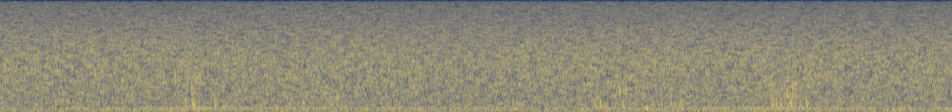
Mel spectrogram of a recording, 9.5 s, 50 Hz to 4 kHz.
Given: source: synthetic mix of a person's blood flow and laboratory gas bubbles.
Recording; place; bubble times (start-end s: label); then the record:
Doppler ultrasound of blood flow; subclavian vein
1.72-2.07 s: bubbles
2.12-2.29 s: bubbles
2.99-3.08 s: bubbles
3.29-3.43 s: bubbles
5.87-6.29 s: bubbles
6.34-6.37 s: bubbles
6.42-6.63 s: bubbles
6.67-7.09 s: bubbles
7.67-8.12 s: bubbles
From the record:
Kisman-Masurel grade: 221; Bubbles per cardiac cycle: several, 3 to 8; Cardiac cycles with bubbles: 10 to 50%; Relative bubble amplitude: barely perceptible (0.100 to 0.250); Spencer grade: 2 (many but less than half of the cardiac periods contain bubble signals, singularly or in groups); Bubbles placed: anywhere in the cardiac cycle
